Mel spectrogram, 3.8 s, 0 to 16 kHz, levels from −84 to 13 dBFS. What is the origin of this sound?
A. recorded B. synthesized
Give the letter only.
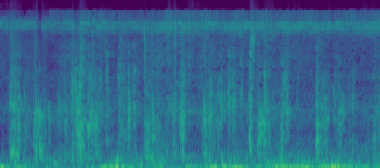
B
